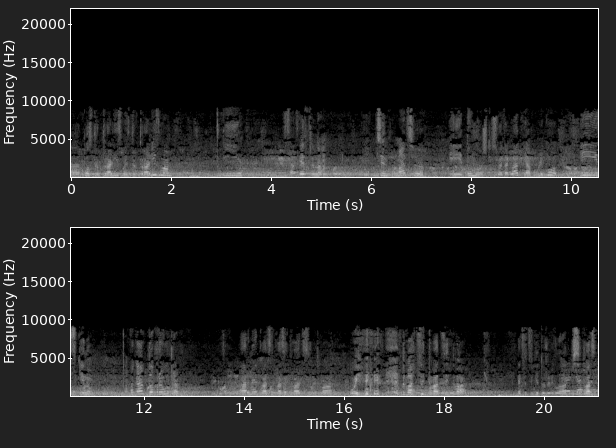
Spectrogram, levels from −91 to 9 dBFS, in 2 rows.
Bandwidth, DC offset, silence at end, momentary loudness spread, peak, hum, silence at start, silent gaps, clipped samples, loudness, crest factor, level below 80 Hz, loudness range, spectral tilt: 9.4 kHz; under 0.1%; 0 s; 10 LU; -10 dBFS; none; 0 s; none; under 0.1%; -29 LUFS; 20 dB; -44 dBFS; 3 LU; -6 dB/octave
